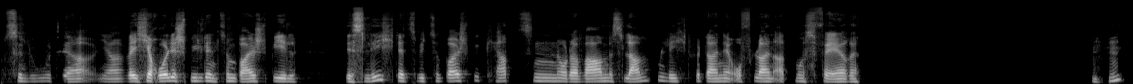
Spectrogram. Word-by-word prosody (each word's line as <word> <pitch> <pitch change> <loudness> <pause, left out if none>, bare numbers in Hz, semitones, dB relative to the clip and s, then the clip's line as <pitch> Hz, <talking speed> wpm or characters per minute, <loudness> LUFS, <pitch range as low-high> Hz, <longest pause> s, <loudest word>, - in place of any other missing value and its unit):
absolut. 145 0 -9
Ja, 130 +1 -3
ja. 135 0 -6
Welche 145 0 +6
Rolle 155 +3 +7
spielt 160 +1 -2
denn 155 -4 +2
zum 155 +1 -3
Beispiel 140 0 +1 0.5
das 135 0 +3
Licht 180 +7 -3
jetzt 155 0 -1
wie 150 - -5
zum 150 -1 -14
Beispiel 160 +3 0
Kerzen 155 -1 -7
oder 140 -2 +2
warmes 145 +2 +3
Lampenlicht 150 +1 -1
für 155 - -8
deine 140 0 +1
offline 140 -2 +1
Atmosphäre? 135 -2 -1 2.3
Mhm. 145 - -7
145 Hz, 125 wpm, -24 LUFS, 140-155 Hz, 2.3 s, Rolle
